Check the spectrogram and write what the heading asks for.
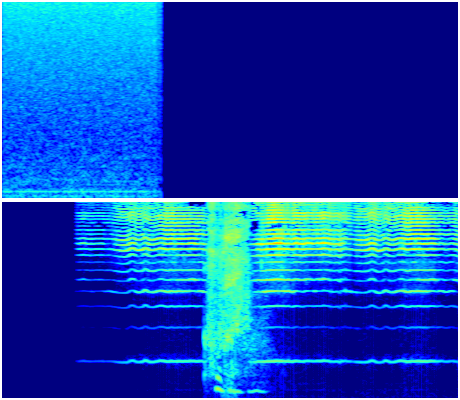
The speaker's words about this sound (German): Piotra kann nicht mehr schlafen. Sie ist genervt. Die Mücken nerven.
